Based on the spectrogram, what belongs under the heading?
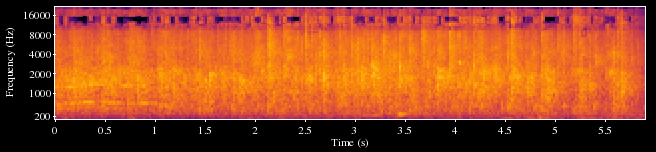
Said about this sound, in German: Vielen, vielen Dank. Riesigen Applaus für unsere MentorInnen.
